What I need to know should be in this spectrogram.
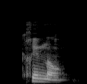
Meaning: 1. dryly 2. harshly
- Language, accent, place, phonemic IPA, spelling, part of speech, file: French, France, Lyon, /kʁy.mɑ̃/, crûment, adverb, LL-Q150 (fra)-crûment.wav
